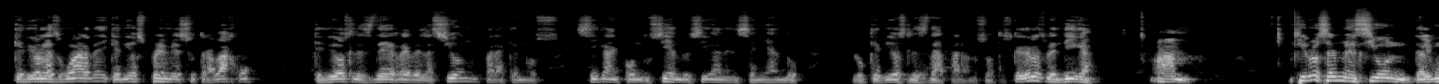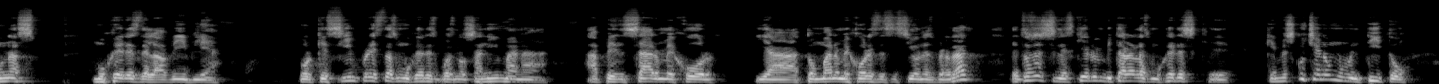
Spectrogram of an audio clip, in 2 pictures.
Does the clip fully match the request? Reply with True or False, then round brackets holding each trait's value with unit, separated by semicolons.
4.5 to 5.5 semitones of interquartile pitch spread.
True (4.9 semitones)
